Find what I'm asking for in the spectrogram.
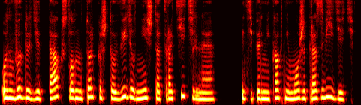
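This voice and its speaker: A woman narrating a first-person audiobook with an expressive, emotional reading. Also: medium pitch, moderate pace.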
